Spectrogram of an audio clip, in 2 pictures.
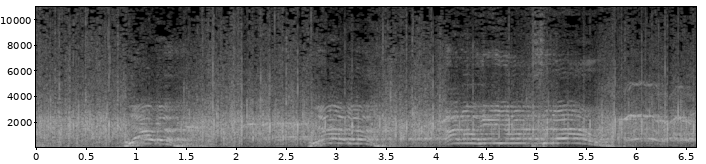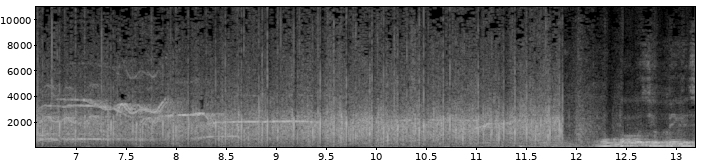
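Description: A festival audience gives loud, sustained applause for a documentary's editor, steady clapping running throughout. Voices and shouts cut in over the top, and a voice speaks again near the end.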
